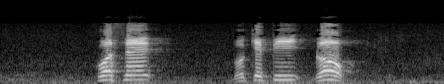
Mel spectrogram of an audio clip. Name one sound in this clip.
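A man shouts commands loudly outdoors.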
